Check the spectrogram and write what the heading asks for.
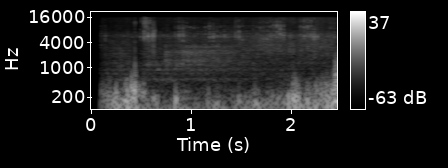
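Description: Wind buffeting the microphone: an uneven, gusting low rumble, with a stronger gust about half a second in.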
